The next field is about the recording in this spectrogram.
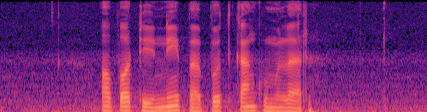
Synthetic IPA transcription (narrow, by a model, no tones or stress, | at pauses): ʔɔpɔɖ̪̥e̤neb̥ä̤b̥ʊ̤t̪kaŋkuməlar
